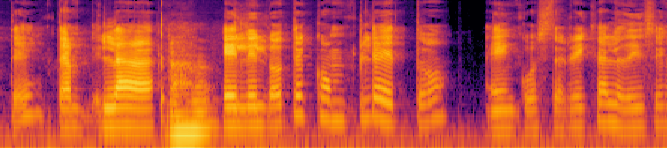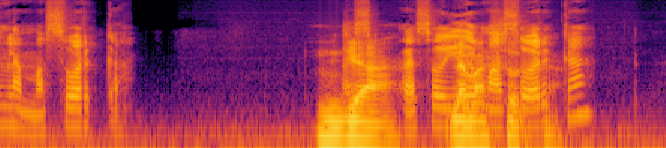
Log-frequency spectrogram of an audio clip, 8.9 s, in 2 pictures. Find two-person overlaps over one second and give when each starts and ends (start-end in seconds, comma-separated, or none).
6.7-8.2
